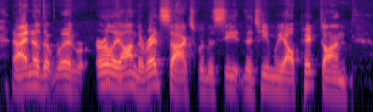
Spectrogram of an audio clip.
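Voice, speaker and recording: A man's ordinary speaking voice at medium pitch, fairly quick in pace, with ordinary pitch variation. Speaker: fantasy baseball podcast co-host. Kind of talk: casual chat.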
